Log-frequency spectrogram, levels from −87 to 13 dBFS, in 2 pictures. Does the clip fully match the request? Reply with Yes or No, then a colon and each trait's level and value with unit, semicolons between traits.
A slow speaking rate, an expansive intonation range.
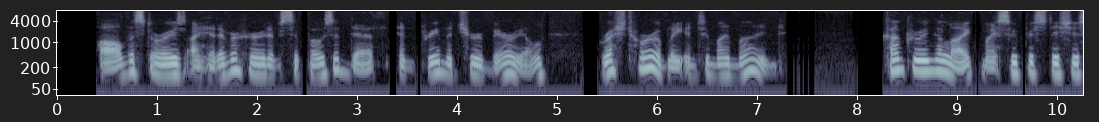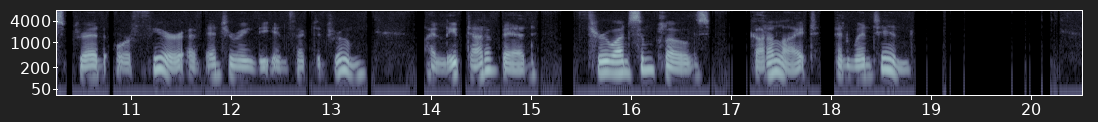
Yes: slow, 130 wpm; wide, 5.7 semitones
